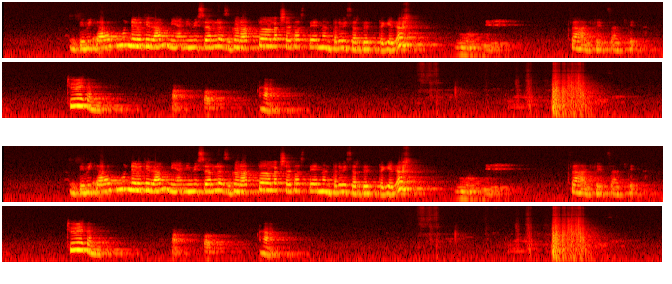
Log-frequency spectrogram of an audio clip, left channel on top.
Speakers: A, on the right; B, on the right.
A: तसं
B: ते विचारायचं
A: काय
B: म्हणलेलं.... तीला मी आणि विसरलच घरात लक्षात असतय नंतर विसरतय तिथं गेल्यावर....
A: <unintelligible>
B: चालते चालते... ठेऊया का...
A: अ...
B: हा... <unintelligible>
